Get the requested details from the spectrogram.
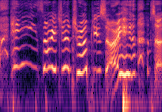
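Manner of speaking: play-acted very high, tipsy, over-eager drunk chatter. Retelling what a girl at a bar said: imitating a drunk, excitable girl. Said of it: "she was all drunk, you know, and all excitable".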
